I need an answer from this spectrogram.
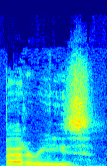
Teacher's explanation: Because battery, voiced vowel sound. Batteries, the S becomes voiced into a Z sound.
